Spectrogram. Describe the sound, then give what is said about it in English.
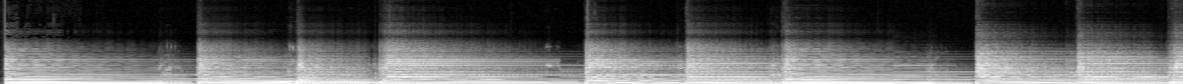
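Thick, distorted electric guitars play sustained power chords together, changing roughly every two seconds in a steady rhythm, loud with a dense, buzzing tone and no voices. “I'm going to work on these guitars a little bit.”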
